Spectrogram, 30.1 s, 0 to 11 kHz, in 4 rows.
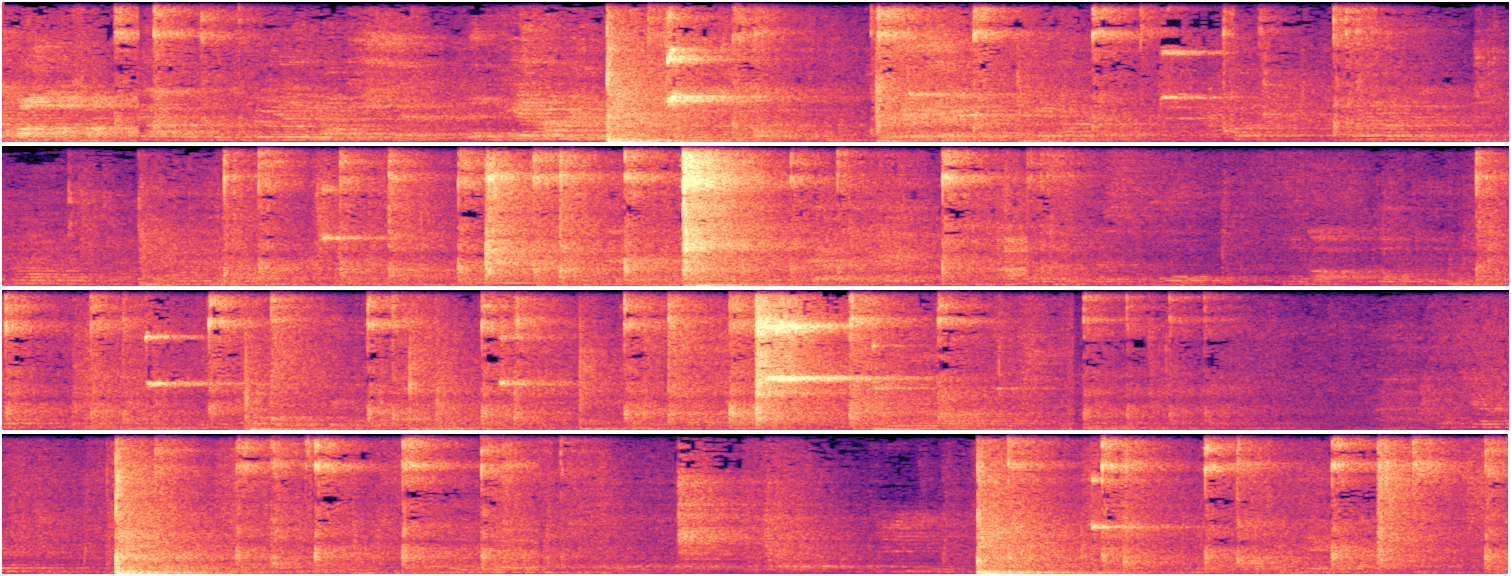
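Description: Table tennis rallies: the celluloid ball clicks sharply off the rubber paddles and the table in quick back-and-forth exchanges, ringing in a reverberant hall. A few heavier thuds stand out, about 3, 11, 23 and 27 seconds in.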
